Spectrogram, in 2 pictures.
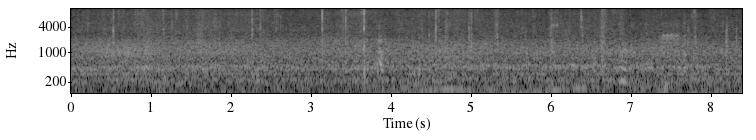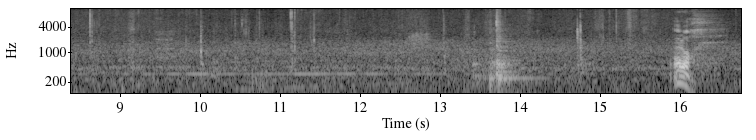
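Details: Honey bees at hives being inspected at the end of summer, 22 September; a continuous droning buzz fills the recording, with occasional taps and a louder knock near the end.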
